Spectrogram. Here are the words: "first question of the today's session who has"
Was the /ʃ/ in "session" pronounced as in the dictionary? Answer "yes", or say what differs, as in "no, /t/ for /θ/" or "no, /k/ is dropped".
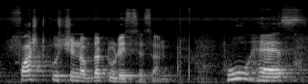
no, /s/ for /ʃ/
